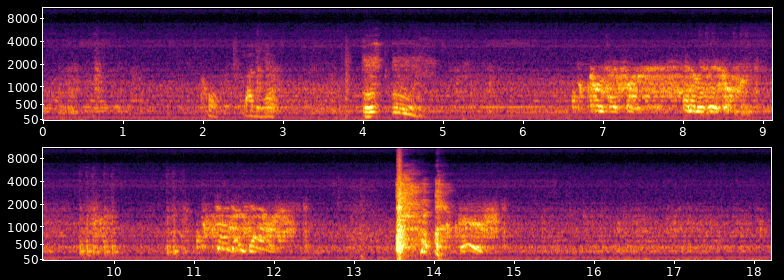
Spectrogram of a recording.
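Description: Game sounds play faintly through a small television speaker.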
